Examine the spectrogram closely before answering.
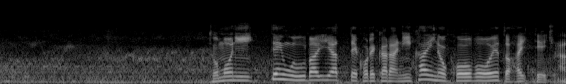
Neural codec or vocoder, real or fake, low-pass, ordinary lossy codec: codec, 16 kHz, 4 kbps, X-Codec, HuBERT features, trained on LibriSpeech; fake; 7.2 kHz; none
